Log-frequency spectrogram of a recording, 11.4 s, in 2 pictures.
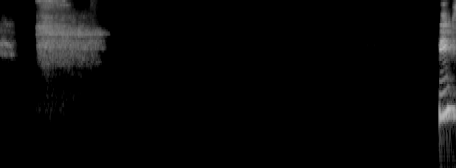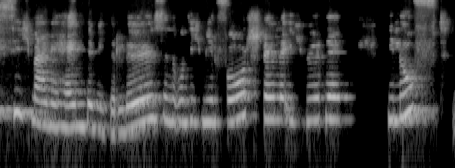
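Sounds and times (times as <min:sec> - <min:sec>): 
deep audible exhale during a breathing relaxation exercise: 0:00.0 - 0:01.4
speech: 0:05.5 - 0:11.3.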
